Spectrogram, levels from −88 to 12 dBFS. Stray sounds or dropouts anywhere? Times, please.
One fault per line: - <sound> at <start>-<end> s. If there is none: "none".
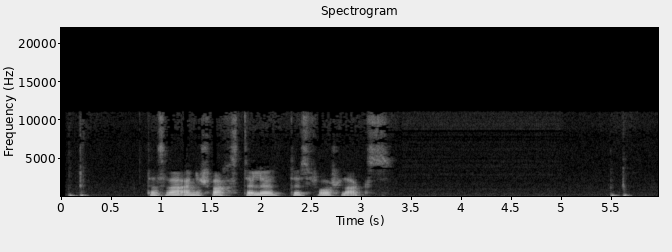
none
